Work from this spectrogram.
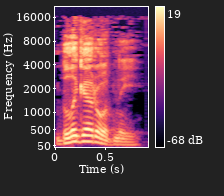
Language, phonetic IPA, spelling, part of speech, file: Russian, [bɫəɡɐˈrodnɨj], благородный, adjective / noun, Ru-благородный.ogg
- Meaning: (adjective) 1. noble, aristocratic, wellborn (of the nobility, of the high-born class, especially in Russia before 1917) 2. noble (in spirit), gentle 3. selfless, generous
